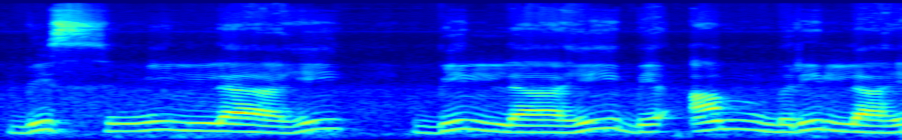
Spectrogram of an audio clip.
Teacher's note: شکل میں تو ہم پر پڑھتے ہیں تفخیم کے ساتھ، لیکن زیر اگر آ جائے تو پھر ہم اللہ کے نام کو باریک پڑھتے ہیں اور ہم پر نہیں پڑھتے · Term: ترقیق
